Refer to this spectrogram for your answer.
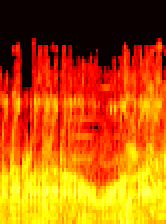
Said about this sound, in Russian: набрав в рот пиво, пытается еще горлить, так сказать, вот, пожалуйста.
